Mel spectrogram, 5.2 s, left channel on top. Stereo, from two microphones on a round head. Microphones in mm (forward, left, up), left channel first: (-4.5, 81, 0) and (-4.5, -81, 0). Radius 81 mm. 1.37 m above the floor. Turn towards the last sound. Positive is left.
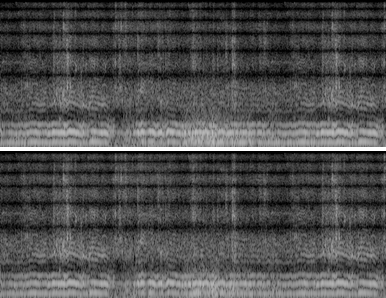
turn(degrees=-15)  # may be behind; listen again after turning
